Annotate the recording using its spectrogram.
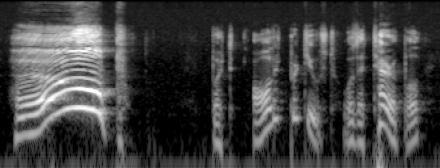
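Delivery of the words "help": Help! bellowed much higher and far louder; huge shout. Acted. Mister Noisy yelling Help! for everyone, huge bellow. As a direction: yell Help! at full lungs. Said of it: "shouted at the top of his very, very loud voice".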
